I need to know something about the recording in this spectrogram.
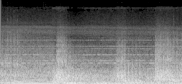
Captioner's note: explosions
